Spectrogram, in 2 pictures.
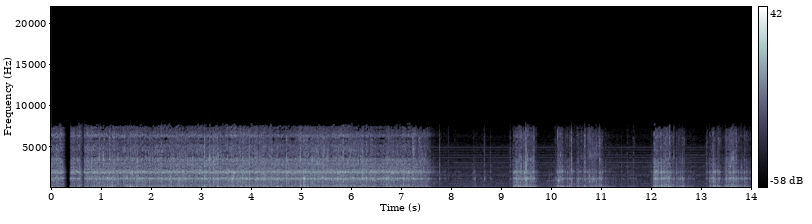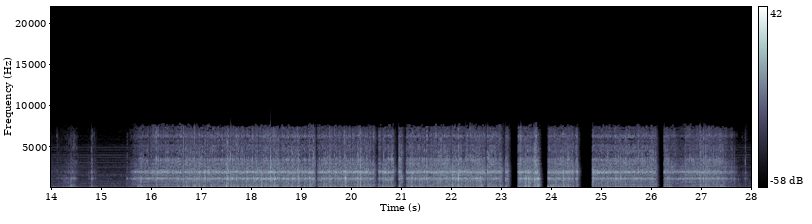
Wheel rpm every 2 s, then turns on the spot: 110, 120, 120, 70, 10, 20, 30, 30, 110, 120, 110, 110, 120, 80.
8-14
